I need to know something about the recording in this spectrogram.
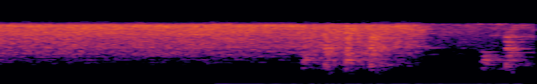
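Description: Diced boneless chicken thigh sizzling as it goes into a frying pan preheated on high heat with no oil. The hiss is steady, then dies down about one and a half seconds in.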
